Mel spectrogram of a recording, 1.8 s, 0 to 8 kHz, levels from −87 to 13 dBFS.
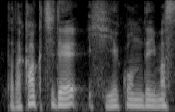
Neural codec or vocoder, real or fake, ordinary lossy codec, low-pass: none; real; none; none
